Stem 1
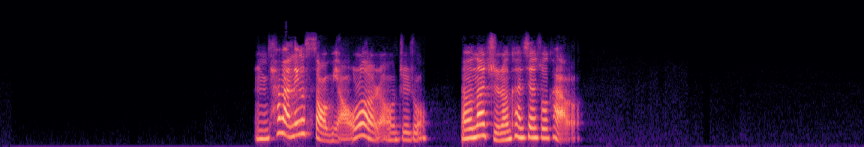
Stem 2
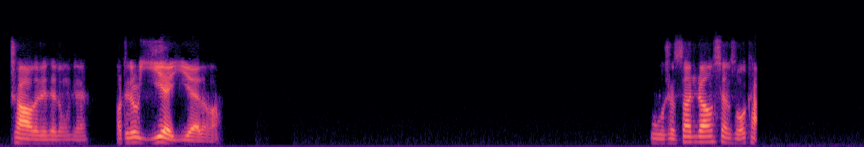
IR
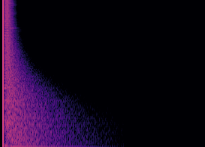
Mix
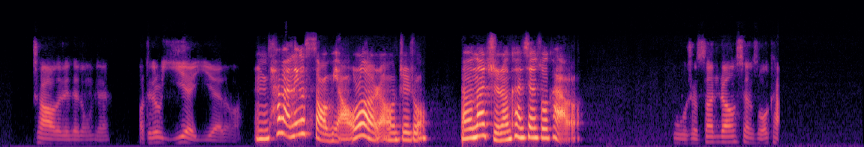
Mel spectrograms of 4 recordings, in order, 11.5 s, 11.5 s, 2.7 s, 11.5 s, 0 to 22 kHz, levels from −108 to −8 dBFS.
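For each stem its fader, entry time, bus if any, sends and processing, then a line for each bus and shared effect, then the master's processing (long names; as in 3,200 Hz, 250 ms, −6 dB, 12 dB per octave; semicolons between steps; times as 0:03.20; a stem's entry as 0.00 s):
+2.0 dB, 0.00 s, no send, brickwall limiter −16 dBFS, peak gain reduction 6 dB
−9.0 dB, 0.30 s, no send, bass and treble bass −2 dB, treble +12 dB; automatic ducking −10 dB, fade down 1.40 s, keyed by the first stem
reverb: not used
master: speech leveller within 4 dB 2 s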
